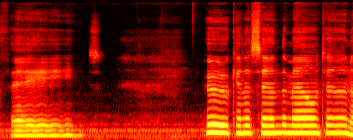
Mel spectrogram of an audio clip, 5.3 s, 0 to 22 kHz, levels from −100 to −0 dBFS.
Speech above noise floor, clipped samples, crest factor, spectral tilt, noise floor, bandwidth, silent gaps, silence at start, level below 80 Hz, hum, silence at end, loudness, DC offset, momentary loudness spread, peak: 27 dB; under 0.1%; 16 dB; -6.5 dB/octave; -49 dBFS; over 20 kHz; none; 0.15 s; -58 dBFS; none; 0 s; -23 LUFS; under 0.1%; 13 LU; -8 dBFS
